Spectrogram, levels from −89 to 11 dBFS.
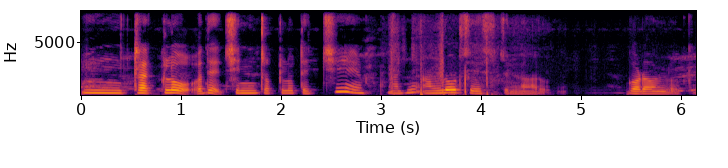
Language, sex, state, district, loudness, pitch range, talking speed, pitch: Telugu, female, Andhra Pradesh, Manyam, -22 LUFS, 220-260 Hz, 175 wpm, 235 Hz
